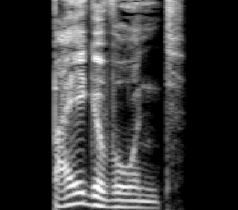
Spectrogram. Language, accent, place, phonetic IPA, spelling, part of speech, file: German, Germany, Berlin, [ˈbaɪ̯ɡəˌvoːnt], beigewohnt, verb, De-beigewohnt.ogg
- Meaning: past participle of beiwohnen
